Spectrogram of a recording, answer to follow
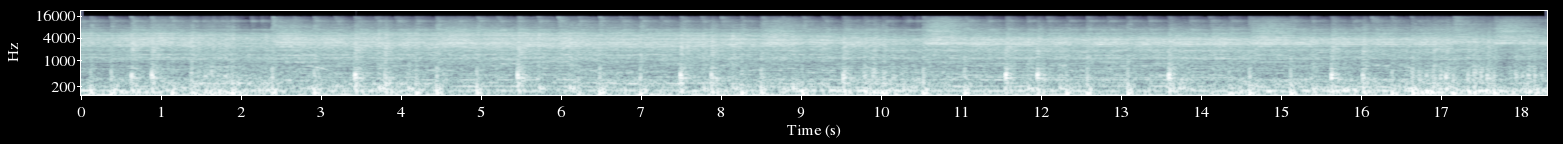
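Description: Loud heavy rock music played by a band, with the drum kit prominent.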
